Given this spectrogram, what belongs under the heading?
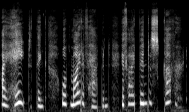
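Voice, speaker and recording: A woman's voice: high voice, normal speed, dry recording, clean studio sound, voice pushed up, lightly acted. A woman voicing an anxious but plucky young female sleuth, with breathless, worried exclamations.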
